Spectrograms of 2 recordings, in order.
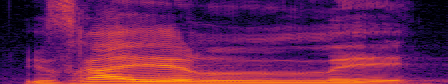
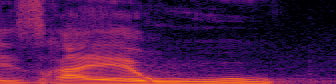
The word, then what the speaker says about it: Israel: Israele. Israele. Tem que pronunciar o L, viu? Não é U, não. Não é Israel U. Não, é Israele.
